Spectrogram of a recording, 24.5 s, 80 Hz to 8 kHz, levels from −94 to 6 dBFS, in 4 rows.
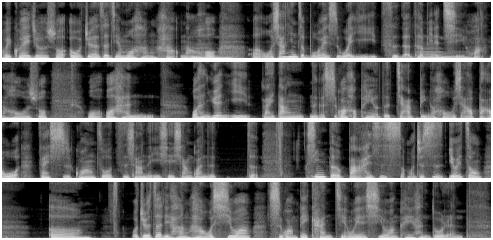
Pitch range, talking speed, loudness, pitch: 175-205 Hz, 275 characters per minute, -20 LUFS, 185 Hz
